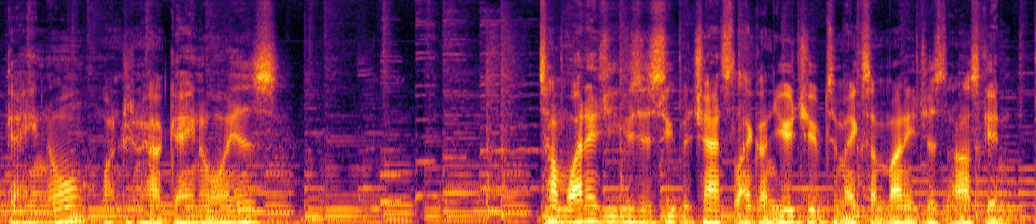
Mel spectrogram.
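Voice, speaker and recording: Deep man, rambling host chat, middle-aged, music in the background. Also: fairly even intonation, moderate pace. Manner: chatty, self-mocking, rambling asides. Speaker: live show host. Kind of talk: casual chat reading viewer comments. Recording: music playing behind the voice.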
